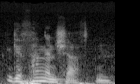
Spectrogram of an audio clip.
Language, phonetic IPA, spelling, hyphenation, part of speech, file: German, [ɡəˈfaŋənʃaftn̩], Gefangenschaften, Ge‧fan‧gen‧schaf‧ten, noun, De-Gefangenschaften.ogg
- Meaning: plural of Gefangenschaft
